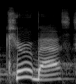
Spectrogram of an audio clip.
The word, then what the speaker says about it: Kiribati: Wikipedia tells us that the Republic of Kiribati, as it is written, or Kiribati as it is pronounced, is an island nation in the Central Pacific Ocean.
